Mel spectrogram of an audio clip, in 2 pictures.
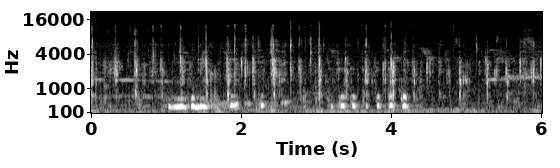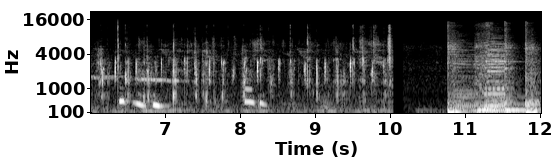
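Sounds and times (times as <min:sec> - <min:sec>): puppy lapping milk: 0:00.0 - 0:10.1
puppy squeaking: 0:00.0 - 0:10.1.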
